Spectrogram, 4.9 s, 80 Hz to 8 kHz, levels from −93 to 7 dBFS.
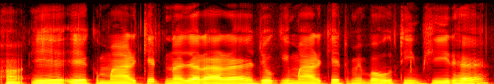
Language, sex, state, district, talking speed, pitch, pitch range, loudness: Hindi, male, Bihar, Patna, 195 wpm, 150 Hz, 145-155 Hz, -16 LUFS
